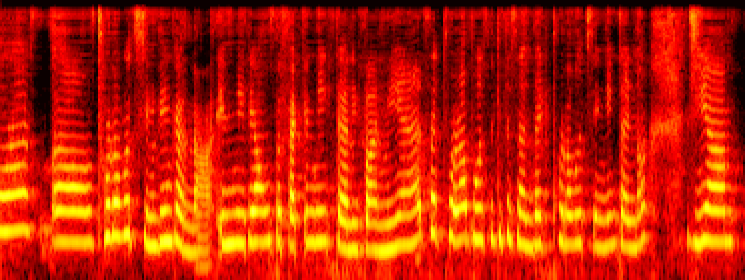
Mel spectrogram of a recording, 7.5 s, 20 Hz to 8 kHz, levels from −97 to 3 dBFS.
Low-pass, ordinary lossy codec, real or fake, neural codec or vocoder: 7.2 kHz; none; fake; codec, 16 kHz, 1.1 kbps, Voila-Tokenizer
